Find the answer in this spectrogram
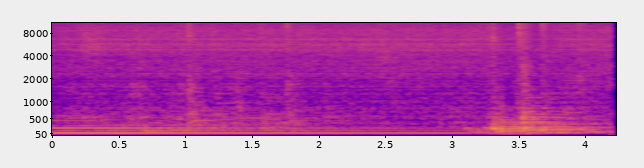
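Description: Jazz double bass played pizzicato: one low plucked note rings and slowly fades for about three seconds, then a quick run of plucked notes starts near the end.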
